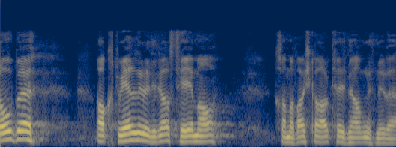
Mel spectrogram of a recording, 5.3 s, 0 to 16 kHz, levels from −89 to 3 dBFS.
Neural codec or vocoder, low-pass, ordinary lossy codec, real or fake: codec, 16 kHz, 2 kbps, FreqCodec, larger model; 7.2 kHz; none; fake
